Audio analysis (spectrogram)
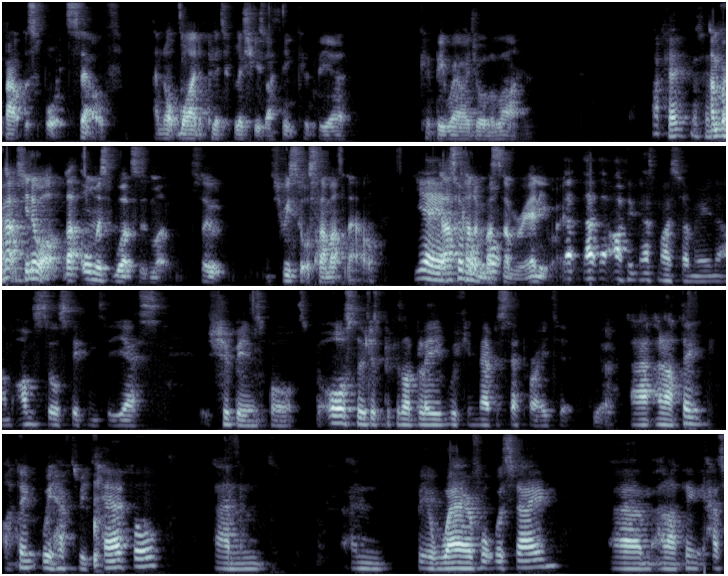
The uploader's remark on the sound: We are a super low budget podcast and episode one was very much our trial run. The audio quality is not as good as later episodes.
